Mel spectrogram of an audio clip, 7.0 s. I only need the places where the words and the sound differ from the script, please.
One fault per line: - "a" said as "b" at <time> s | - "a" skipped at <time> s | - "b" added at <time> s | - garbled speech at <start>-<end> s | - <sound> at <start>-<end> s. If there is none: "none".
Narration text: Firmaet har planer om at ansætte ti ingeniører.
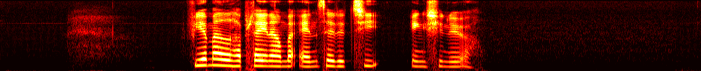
none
